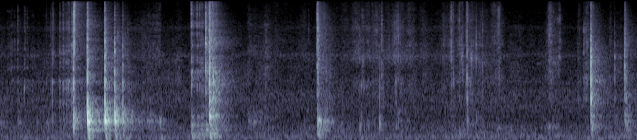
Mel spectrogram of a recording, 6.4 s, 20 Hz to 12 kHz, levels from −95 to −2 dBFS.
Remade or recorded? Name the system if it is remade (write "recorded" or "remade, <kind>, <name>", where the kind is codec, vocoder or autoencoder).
recorded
